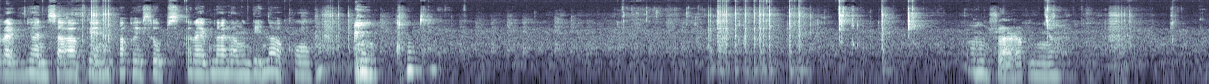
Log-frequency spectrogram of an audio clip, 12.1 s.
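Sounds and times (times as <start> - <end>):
person chewing with wet mouth clicks: 8.3 - 9.3.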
